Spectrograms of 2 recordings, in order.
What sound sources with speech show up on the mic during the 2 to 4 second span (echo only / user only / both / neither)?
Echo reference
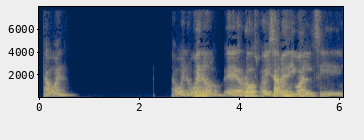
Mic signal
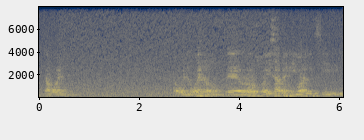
echo only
